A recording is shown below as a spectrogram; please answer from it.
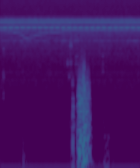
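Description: Steady low electrical mains hum in the recording, with one brief, soft, low sound a little past one second in.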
